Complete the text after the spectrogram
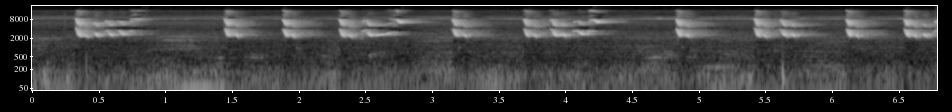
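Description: A squirrel gives sharp, high chirps, repeated in quick bursts every half second or so.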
